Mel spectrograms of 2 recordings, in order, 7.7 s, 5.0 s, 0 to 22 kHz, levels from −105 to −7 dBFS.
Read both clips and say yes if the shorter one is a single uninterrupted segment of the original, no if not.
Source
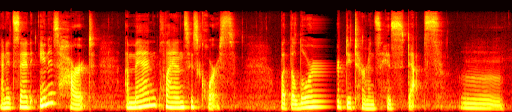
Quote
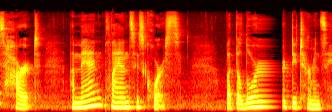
yes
